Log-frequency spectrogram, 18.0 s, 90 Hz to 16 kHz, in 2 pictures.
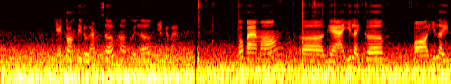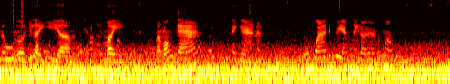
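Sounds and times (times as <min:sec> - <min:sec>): airliner cabin rumble: 0:00.0 - 0:18.0
people talking: 0:01.1 - 0:03.6, 0:04.7 - 0:14.4, 0:15.0 - 0:17.0.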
